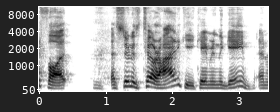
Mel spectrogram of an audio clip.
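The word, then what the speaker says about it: Heinicke: and overtake Servo Sero it's pronounced hinei not Montana hinei oh I forgot I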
